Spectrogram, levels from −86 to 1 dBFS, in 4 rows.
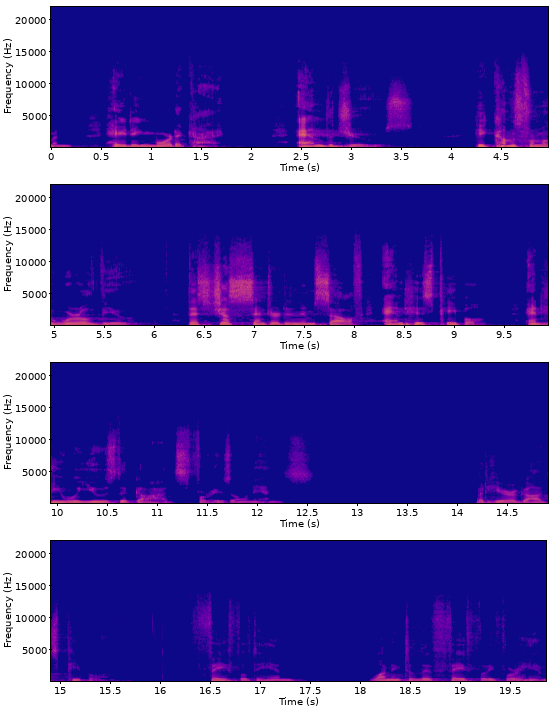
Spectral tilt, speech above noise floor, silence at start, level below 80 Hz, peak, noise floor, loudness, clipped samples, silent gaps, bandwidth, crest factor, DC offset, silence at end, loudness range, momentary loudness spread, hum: -4.5 dB/octave; over 44 dB; 0 s; under -90 dBFS; -20 dBFS; under -90 dBFS; -46 LUFS; under 0.1%; 13.83-13.89 s, 18.03-18.07 s; 15 kHz; 26 dB; under 0.1%; 0 s; 13 LU; 17 LU; none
